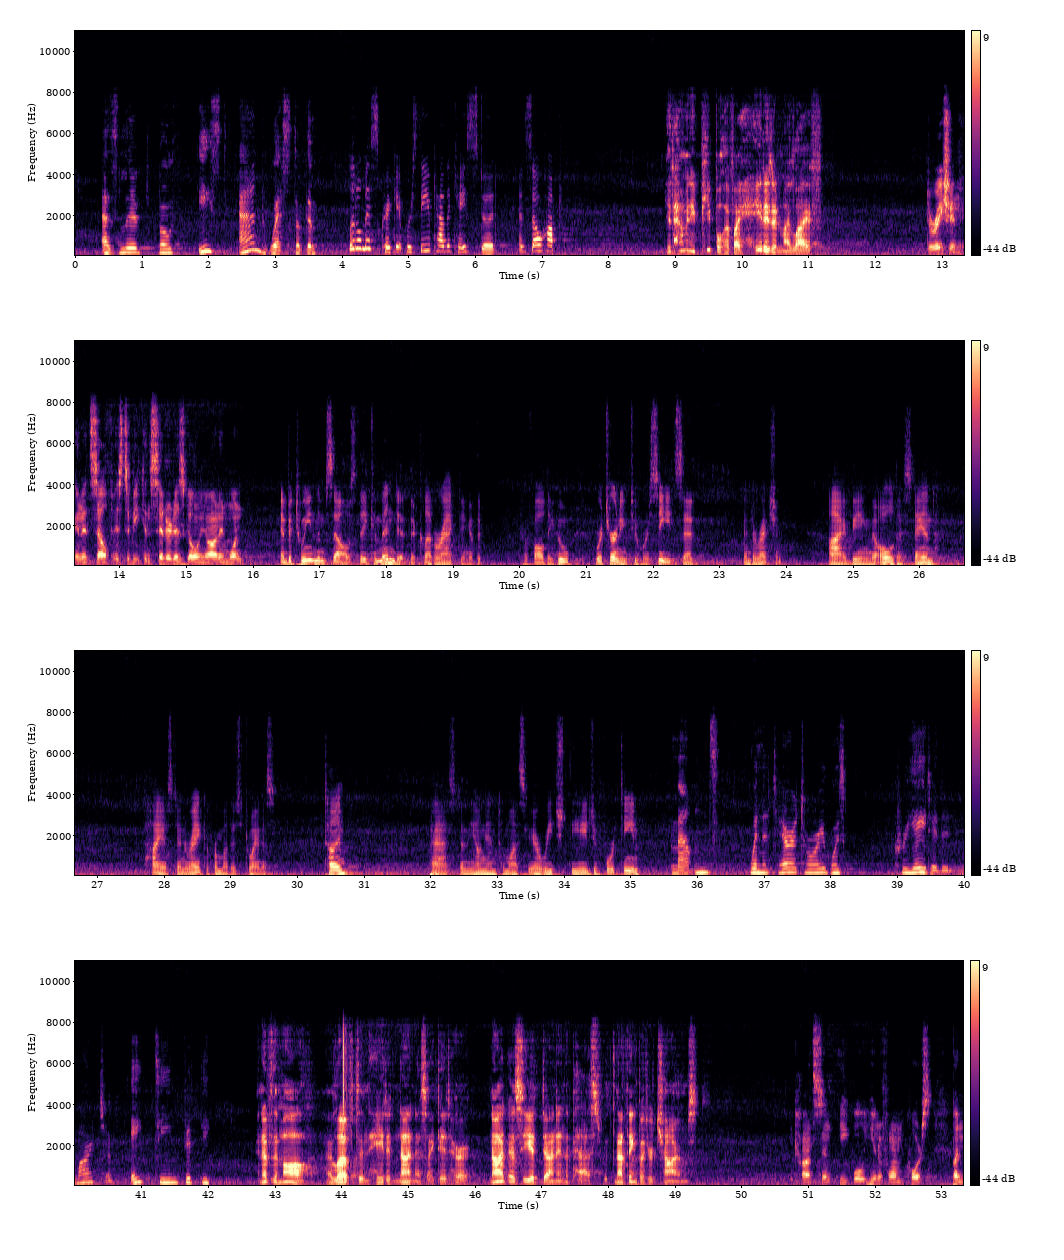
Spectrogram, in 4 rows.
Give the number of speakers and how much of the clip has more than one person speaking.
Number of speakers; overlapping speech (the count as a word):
five, no overlap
